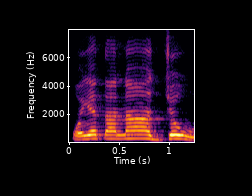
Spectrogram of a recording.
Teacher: وولین کو لمبا بھی نہیں کرنا اور جھٹکا بھی نہیں دینا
